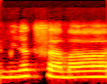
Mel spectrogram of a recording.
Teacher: سین کی سیٹی واضح ہونی چاہیے ، من السماء نہیں، من السماء، حمزہ کی آواز کو واضح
